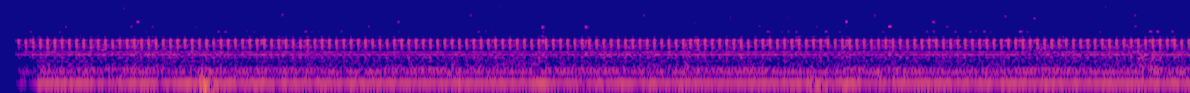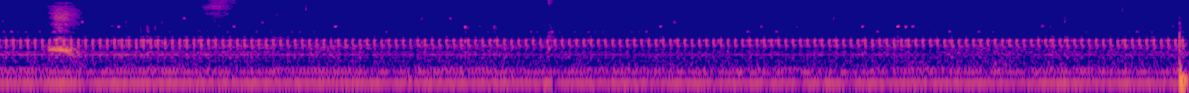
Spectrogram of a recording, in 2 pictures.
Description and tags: The sound of an air filter in a fish tank. Apologies for the sniffle in the middle.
